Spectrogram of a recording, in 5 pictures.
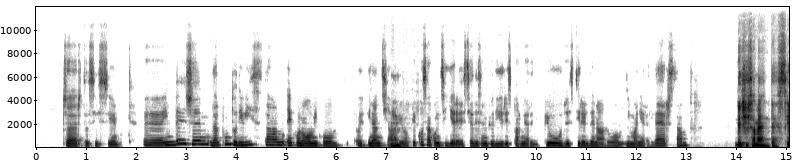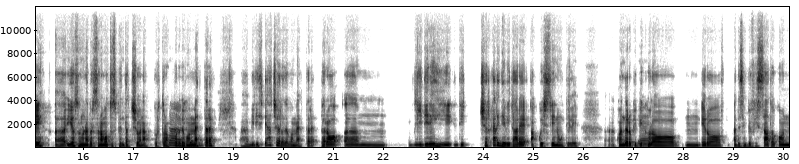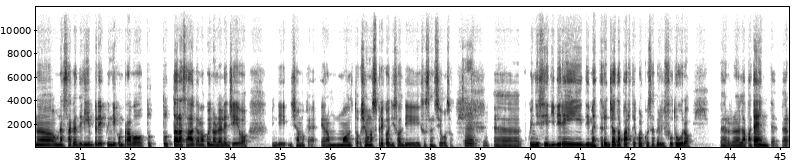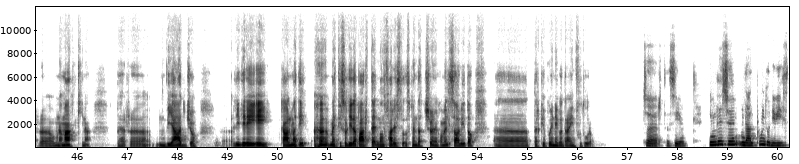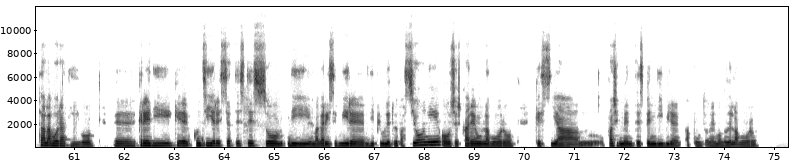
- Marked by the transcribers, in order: other background noise; tapping; chuckle; "cioè" said as "ceh"; chuckle
- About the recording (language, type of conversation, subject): Italian, podcast, Quale consiglio daresti al tuo io più giovane?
